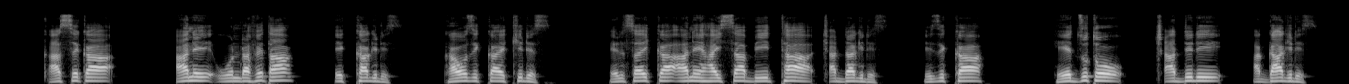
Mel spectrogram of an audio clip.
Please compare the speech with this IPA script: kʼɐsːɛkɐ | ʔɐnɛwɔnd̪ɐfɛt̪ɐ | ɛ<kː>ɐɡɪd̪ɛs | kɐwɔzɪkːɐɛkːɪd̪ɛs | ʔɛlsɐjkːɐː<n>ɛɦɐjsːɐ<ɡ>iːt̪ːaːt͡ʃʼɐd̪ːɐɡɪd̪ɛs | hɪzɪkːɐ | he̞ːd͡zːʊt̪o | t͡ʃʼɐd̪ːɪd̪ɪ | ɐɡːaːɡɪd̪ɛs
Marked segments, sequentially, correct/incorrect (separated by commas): correct, correct, incorrect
